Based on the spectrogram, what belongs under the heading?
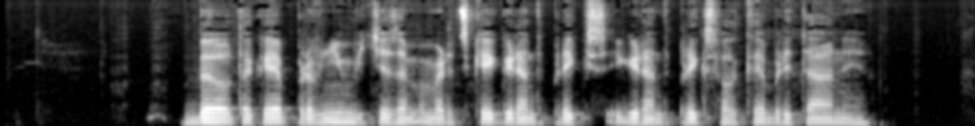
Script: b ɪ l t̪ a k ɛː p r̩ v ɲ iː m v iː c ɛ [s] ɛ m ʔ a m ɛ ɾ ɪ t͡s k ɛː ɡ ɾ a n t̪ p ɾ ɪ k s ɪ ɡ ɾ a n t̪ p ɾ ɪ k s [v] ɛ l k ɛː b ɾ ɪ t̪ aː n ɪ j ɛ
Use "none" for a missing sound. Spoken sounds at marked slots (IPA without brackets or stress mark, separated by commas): z, v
